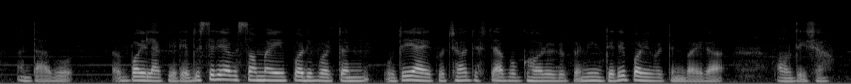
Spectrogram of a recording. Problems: none marked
